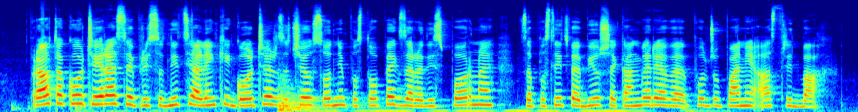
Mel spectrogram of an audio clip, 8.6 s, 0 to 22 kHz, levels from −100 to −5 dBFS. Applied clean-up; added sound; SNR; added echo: none; Bowed string instrument; 14 dB; none.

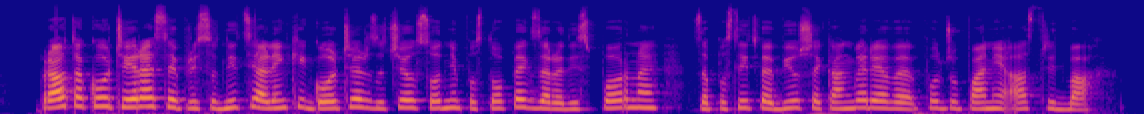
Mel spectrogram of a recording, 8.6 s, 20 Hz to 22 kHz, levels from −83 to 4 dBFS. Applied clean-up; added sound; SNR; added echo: neural mask model Resemble Enhance denoiser.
